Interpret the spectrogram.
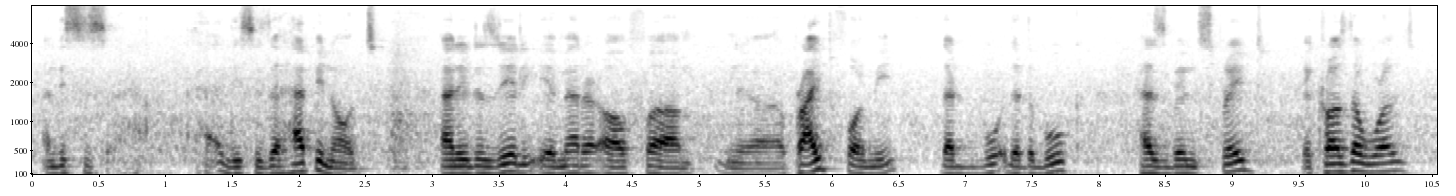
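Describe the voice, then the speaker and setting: Over noticeable background noise, a man with a Bengali accent speaks at a fairly slow pace with a medium pitch and ordinary pitch variation. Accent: Indian English, Bengali. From India, West Bengal. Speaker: author. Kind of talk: book promotion talk. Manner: halting, many fillers.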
